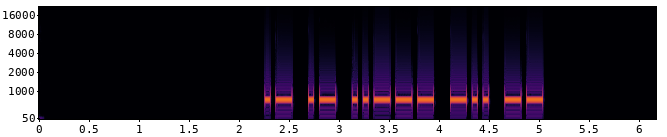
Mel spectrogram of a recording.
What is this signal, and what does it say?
Morse code, heard as a keyed tone, about 22 wpm, 700 Hz. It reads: AA2DM
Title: USA Call Signs - 5 Characters - Repeated 2x - 22wpm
